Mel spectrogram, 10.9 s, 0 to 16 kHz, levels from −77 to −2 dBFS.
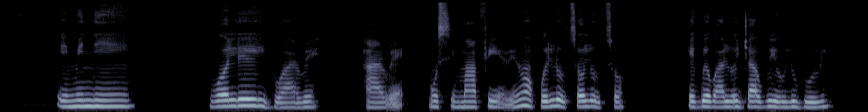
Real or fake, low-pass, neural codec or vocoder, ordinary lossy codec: fake; 14.4 kHz; vocoder, 44.1 kHz, 128 mel bands, Pupu-Vocoder; none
